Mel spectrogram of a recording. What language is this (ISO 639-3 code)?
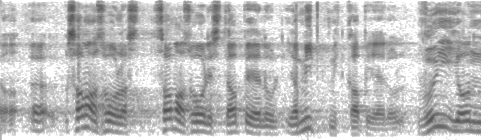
est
